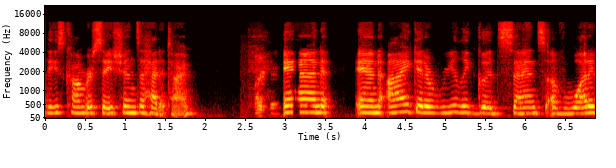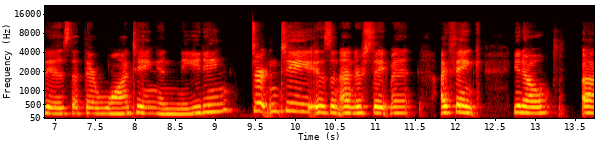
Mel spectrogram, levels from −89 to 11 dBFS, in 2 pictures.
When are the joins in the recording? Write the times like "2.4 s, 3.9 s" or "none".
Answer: 9.4 s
